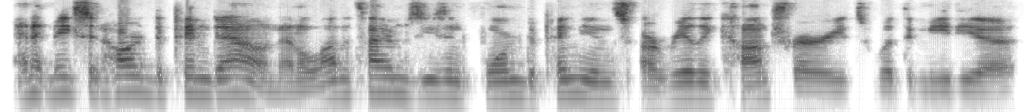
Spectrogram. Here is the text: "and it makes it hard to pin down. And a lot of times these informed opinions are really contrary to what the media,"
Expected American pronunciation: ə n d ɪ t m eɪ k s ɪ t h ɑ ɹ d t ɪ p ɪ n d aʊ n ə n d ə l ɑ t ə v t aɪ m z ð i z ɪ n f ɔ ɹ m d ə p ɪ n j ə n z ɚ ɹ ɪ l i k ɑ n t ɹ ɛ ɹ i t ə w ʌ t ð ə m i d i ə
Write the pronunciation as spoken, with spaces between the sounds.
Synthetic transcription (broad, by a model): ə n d ɪ t m eɪ k s ɪ t h ɑ ɹ d t ɪ p ɪ n d aʊ n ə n ə l ɑ t ə v t aɪ m z ð i z ɪ n f ɔ ɹ m d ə p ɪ n j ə n z ɚ ɹ ɪ l i k ɑ n t ɹ ɛ ɹ i t ə w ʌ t ð ə m i d i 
